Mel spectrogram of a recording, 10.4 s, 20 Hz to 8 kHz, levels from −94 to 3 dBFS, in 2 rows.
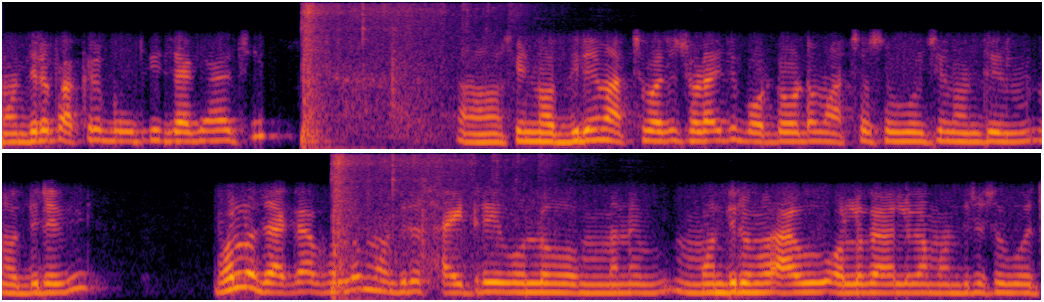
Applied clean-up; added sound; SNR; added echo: none; Shatter; 19 dB; none.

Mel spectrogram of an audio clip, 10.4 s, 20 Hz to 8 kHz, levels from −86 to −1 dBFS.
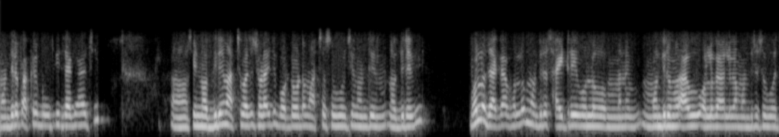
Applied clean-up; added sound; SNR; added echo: none; none; none; none.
